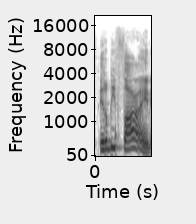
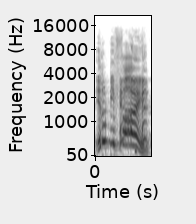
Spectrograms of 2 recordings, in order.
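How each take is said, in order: First: It is said in the speaker's plain accent. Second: It is said in a Scottish accent.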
